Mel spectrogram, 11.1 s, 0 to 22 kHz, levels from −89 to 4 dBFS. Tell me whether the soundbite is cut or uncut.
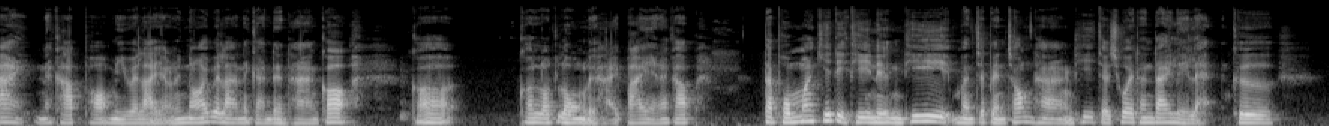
cut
